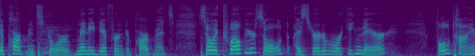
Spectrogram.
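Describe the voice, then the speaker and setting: Someone with a Midwestern American accent talks at a moderate pace with ordinary pitch variation on a very clean recording with a silent background. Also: woman. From Kansas City, Kansas. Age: 60s. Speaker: recovery speaker and housing charity founder. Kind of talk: testimony. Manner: casual, conversational.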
